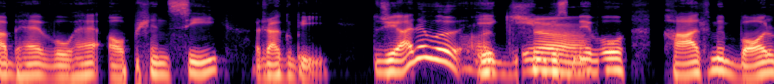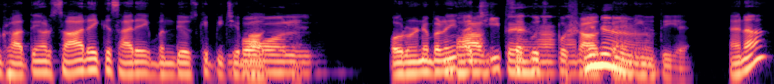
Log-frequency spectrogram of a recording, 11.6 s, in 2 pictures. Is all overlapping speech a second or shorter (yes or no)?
no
